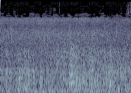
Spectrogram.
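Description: Thunder in Minecraft during a rainstorm, a continuous low rumble mixed with steady rain noise, loud and close with no talking.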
